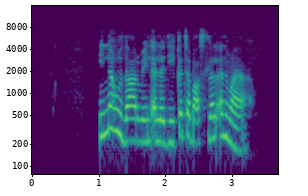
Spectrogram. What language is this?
Arabic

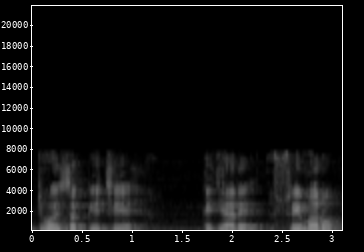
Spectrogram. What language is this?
Gujarati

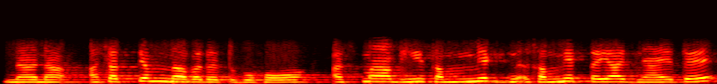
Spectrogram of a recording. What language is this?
Sanskrit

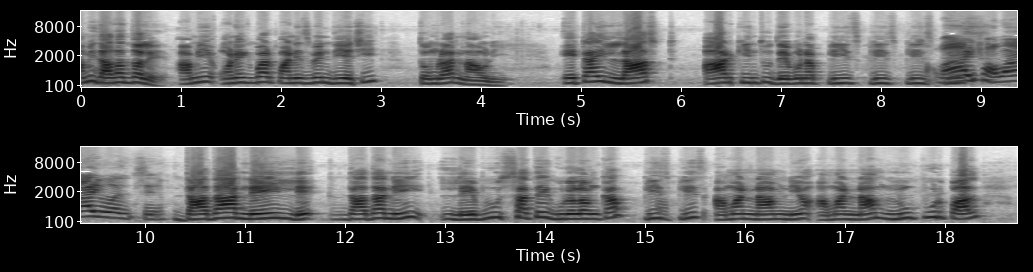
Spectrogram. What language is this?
Bangla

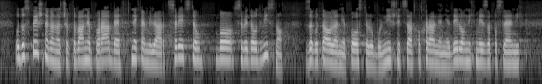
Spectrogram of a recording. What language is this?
Slovenian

